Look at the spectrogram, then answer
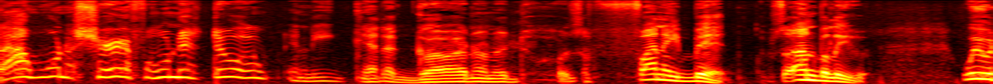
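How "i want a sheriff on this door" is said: very high-pitched command; imitated alarmed order. Retold panicked order to guard door.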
